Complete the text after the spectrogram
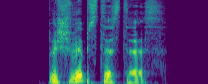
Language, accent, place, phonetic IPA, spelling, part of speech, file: German, Germany, Berlin, [bəˈʃvɪpstəstəs], beschwipstestes, adjective, De-beschwipstestes.ogg
- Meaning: strong/mixed nominative/accusative neuter singular superlative degree of beschwipst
